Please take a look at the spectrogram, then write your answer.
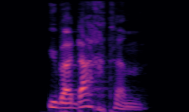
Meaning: strong dative masculine/neuter singular of überdacht
- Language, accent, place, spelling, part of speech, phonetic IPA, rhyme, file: German, Germany, Berlin, überdachtem, adjective, [yːbɐˈdaxtəm], -axtəm, De-überdachtem.ogg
